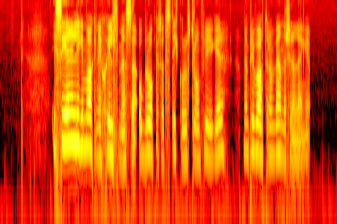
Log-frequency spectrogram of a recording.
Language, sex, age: Swedish, female, 27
